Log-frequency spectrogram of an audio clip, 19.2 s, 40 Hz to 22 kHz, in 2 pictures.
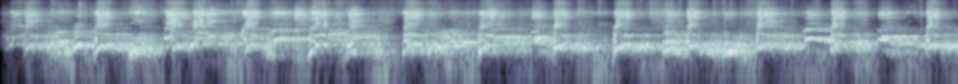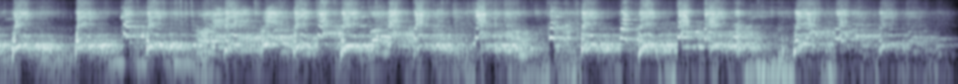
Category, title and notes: Sound effects > Animals
Dogs - Various Dogs Barking in Shelter, Various Perspectives
Those are different dogs at my local animal shelter barking, whose barking was recorded with an LG Stylus 2022 and those may include pit bulls, bulldogs, and mutts.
